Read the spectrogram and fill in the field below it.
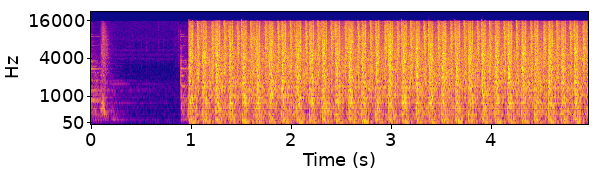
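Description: A rifle fires rapidly in a long burst.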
